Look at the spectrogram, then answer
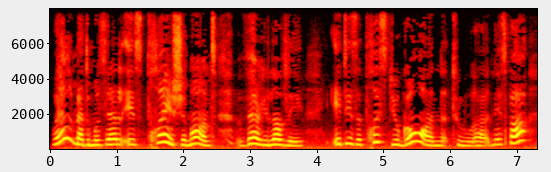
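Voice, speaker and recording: High female voice, French accent, actress as gushing maid, halting English, radio drama. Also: lively intonation, a little mellow, rough recording. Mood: gushing, teasing. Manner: hesitant, searching for English words. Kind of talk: radio play acting.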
